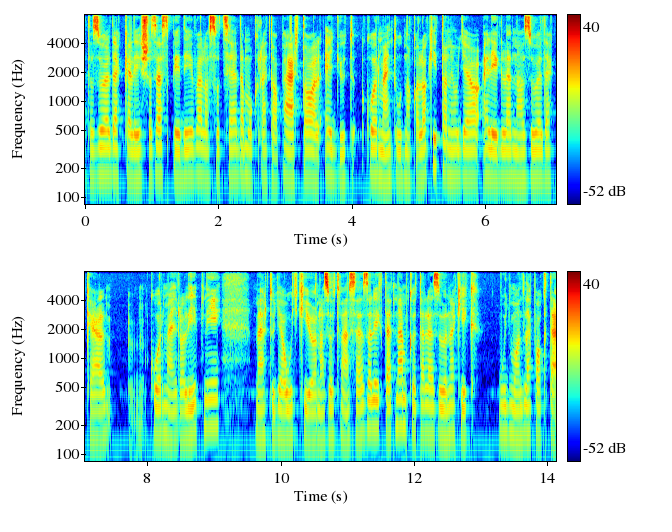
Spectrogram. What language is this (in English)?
Hungarian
